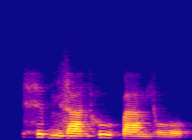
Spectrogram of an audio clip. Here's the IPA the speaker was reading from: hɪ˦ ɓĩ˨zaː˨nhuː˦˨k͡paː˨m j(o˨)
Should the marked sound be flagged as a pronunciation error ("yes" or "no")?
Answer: no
